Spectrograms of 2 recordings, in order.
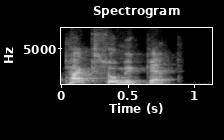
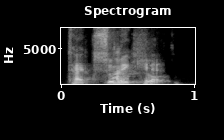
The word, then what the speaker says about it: Tack så mycket: How do you say thank you in Swedish? Is it close? Thank you? – Tack så mycket. – Oh, tack så mycket. – Tack så mycket. Thank you very much.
